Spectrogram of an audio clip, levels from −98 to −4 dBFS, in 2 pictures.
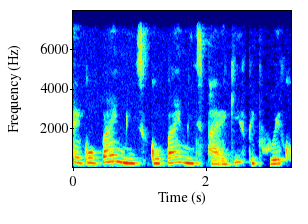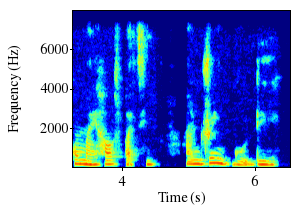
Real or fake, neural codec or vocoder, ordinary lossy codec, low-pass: real; none; none; 7.2 kHz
